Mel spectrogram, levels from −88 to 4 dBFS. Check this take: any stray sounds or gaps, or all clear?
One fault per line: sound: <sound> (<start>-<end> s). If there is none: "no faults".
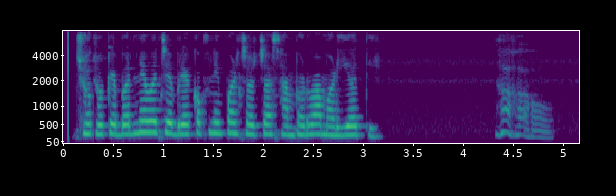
sound: laugh (4.3-4.9 s)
